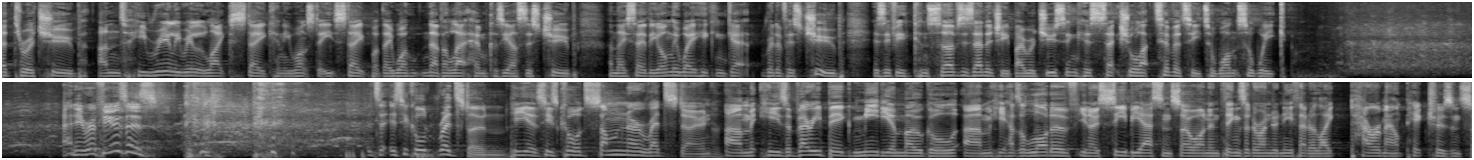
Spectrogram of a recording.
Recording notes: Live from Barnstaple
